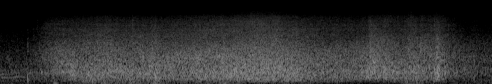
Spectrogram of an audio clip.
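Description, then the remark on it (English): Ocean surf crashes and washes steadily against large boulders fitted together as an armored shoreline structure, a dense continuous roar with a couple of louder surges, with some wind buffeting the microphone and no voices. “when the waves hit this, these rocks, instead of the rocks absorbing that force, it seems to direct that force backward into the unco- next oncoming wave.”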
